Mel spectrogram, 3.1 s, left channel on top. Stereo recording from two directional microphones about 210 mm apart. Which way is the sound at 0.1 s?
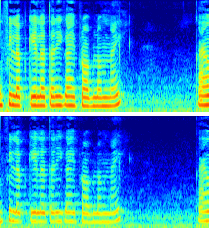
35° left (ahead or behind).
